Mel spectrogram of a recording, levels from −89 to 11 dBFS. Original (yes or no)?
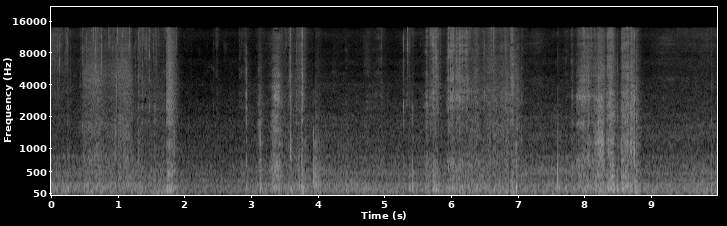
yes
